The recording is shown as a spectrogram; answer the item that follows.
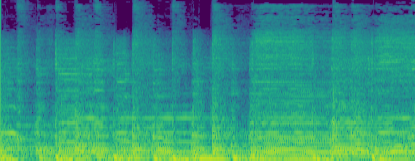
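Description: Live blues-rock band playing: electric guitar out in front over bass guitar and drums.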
